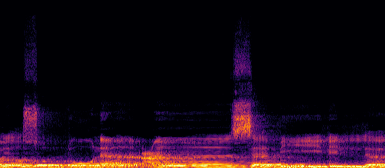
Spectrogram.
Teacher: Sad zai ini huruf hams, jadi desir.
